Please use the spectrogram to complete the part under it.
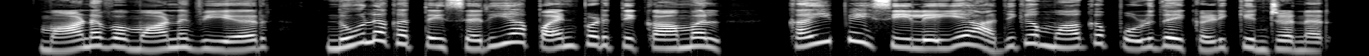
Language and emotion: Tamil, sad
